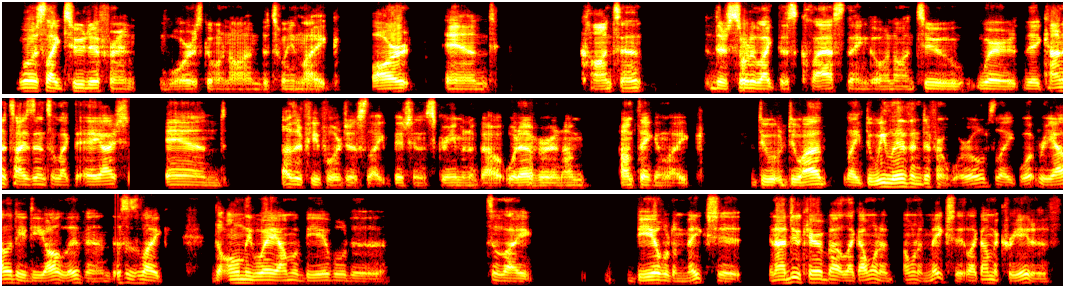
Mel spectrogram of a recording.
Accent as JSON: {"language": "English", "town": "Houston", "region": "Texas", "country": "United States", "said": "I come from Houston"}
